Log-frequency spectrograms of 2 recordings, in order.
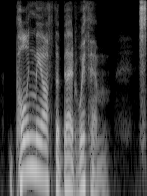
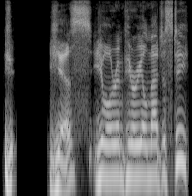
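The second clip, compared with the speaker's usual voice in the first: stammered, rising higher on the title; timid reply; 7 semitones higher, 4 dB louder than usual. Acted. Timid old doctor answering the emperor. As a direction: answer nervously, afraid of the emperor. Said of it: "He moves timidly".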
